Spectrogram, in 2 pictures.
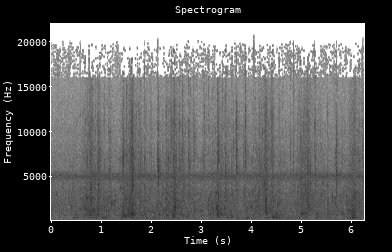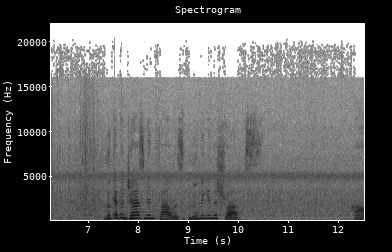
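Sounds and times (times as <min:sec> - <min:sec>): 
river water trickling and splashing while clothes are washed at a riverbank: 0:00.0 - 0:10.0
speech: 0:07.4 - 0:10.2, 0:12.3 - 0:12.5.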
